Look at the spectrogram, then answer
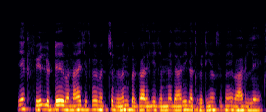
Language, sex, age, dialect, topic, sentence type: Hindi, male, 18-24, Awadhi Bundeli, agriculture, statement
